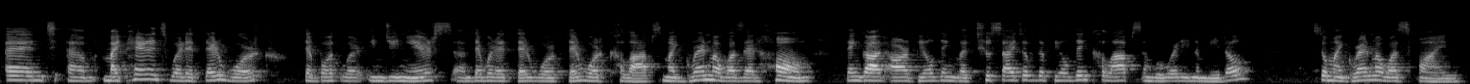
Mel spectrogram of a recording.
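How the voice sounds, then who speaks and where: Woman, from Armenia, fifties, guest, earnest storytelling, low voice, dull lo-fi sound. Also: steady tone, normal speed, a little mellow. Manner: earnest, grateful, speaks in fragments. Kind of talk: conversational storytelling.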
